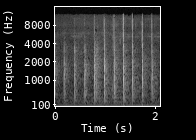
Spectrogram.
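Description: Knife chopping garlic on a board, eleven crisp, evenly spaced chops in a steady rhythm that grow slightly louder toward the end, with no voices.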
